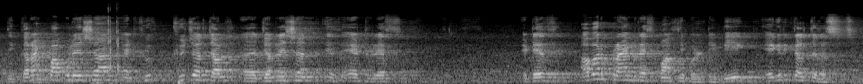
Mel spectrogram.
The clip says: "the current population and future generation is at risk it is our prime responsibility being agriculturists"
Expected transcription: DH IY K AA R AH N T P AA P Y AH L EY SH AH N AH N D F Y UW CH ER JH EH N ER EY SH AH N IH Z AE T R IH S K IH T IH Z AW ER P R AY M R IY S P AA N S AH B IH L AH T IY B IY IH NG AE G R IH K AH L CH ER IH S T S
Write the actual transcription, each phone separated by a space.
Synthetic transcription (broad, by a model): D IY K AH R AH N T P AA P Y AH L EY SH AH N AH N D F Y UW CH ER JH EH N ER EY SH AH N IH Z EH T R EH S IH T IH Z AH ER P R AY M R IY S P AA N S AH B IH L AH T IY B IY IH NG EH G R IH K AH L CH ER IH S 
